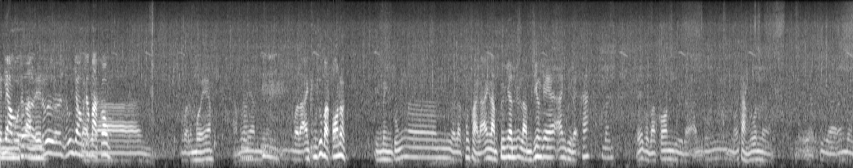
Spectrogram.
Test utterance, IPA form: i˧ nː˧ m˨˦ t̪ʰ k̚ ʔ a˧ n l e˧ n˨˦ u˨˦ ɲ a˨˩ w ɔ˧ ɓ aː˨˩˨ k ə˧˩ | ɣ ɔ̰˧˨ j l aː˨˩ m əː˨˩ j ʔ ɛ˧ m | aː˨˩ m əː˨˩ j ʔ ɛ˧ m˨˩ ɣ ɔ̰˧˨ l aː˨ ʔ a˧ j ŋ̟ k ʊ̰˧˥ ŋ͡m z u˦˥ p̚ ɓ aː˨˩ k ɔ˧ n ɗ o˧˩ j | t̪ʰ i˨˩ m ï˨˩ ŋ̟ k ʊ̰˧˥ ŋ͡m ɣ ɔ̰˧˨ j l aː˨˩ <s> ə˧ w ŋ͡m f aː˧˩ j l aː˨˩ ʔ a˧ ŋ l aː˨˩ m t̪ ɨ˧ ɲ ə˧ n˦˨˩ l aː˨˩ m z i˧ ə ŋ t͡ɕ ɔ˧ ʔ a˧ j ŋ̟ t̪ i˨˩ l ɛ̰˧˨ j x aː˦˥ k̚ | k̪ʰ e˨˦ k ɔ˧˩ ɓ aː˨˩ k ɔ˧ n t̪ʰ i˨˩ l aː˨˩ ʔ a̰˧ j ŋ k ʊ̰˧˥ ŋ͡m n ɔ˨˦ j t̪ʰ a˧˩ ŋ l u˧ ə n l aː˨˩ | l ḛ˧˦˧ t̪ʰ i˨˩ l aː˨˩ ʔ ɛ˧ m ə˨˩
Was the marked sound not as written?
yes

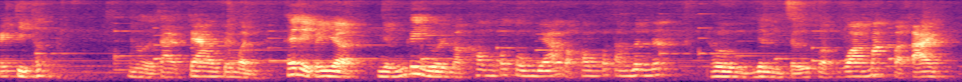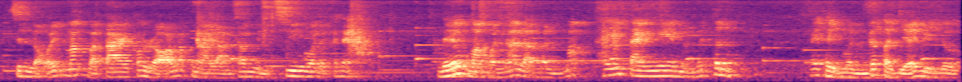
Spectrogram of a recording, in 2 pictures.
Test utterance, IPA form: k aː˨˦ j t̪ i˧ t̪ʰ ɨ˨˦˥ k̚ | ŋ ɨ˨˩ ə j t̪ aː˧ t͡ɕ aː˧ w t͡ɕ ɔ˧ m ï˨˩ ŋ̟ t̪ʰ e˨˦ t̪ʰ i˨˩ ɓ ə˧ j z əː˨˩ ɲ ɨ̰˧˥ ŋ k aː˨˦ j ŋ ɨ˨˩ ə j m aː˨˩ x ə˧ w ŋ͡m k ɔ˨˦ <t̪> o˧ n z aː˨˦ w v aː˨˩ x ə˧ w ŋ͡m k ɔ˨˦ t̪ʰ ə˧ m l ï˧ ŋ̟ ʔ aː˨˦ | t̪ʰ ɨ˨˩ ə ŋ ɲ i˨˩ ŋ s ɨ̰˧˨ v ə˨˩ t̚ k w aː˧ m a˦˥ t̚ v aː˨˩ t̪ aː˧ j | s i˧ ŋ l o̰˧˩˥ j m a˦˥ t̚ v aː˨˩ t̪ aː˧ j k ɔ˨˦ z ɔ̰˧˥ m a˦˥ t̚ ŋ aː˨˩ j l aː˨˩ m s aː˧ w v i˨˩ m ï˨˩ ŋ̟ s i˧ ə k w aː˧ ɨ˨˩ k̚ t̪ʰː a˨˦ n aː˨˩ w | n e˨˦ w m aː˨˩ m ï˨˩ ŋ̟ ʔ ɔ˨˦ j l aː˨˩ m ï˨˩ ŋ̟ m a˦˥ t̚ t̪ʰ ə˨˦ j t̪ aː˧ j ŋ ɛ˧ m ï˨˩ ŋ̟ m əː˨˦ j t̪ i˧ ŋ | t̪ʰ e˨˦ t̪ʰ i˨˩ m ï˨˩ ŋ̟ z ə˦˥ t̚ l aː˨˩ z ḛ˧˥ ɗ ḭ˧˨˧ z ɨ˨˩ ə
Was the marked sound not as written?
no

